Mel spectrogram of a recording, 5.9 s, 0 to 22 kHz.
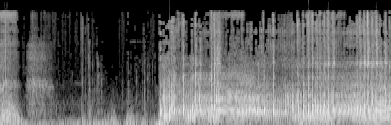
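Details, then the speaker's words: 1986 Kawasaki KX125 two-stroke dirt bike on its first ride, engine mounts tightened: blubbery, uneven revs with clattery misses instead of crisp crackle; running rich from a too-large main jet. "it's doing that same thing so running like crap i don't know why it's like i fold the plug or something already"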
